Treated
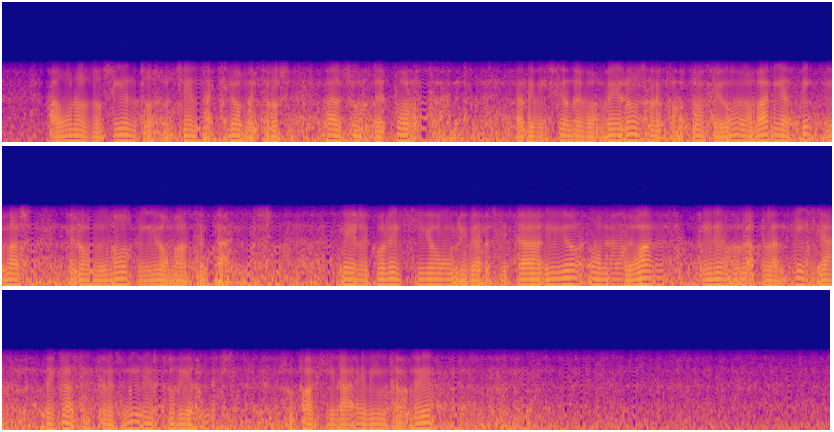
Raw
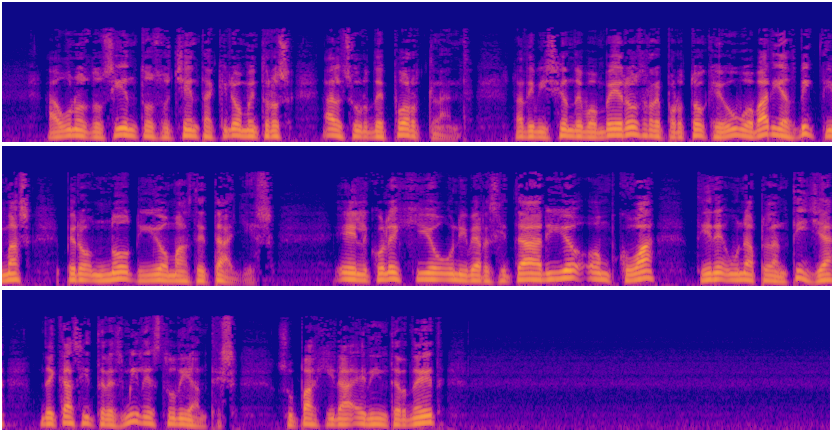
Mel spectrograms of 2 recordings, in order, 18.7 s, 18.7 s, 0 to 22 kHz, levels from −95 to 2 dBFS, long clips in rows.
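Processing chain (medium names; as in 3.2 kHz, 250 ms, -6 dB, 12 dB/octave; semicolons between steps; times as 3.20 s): spectral levelling over time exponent 0.4; echo that smears into a reverb 702 ms, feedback 41%, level -6 dB; LPC vocoder at 8 kHz pitch kept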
